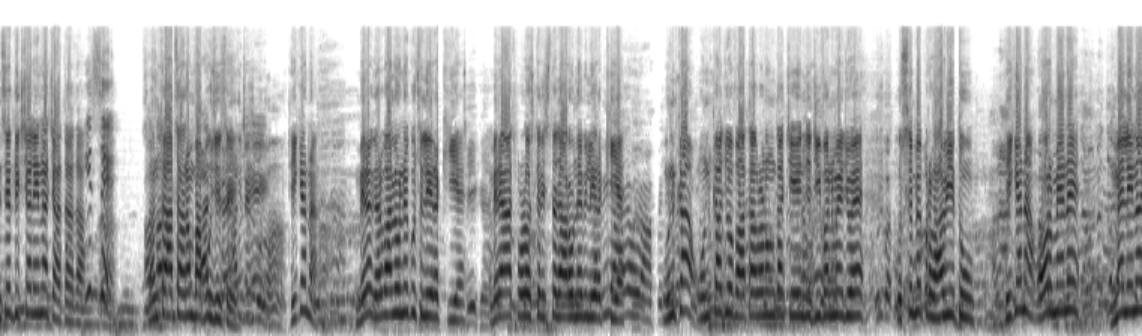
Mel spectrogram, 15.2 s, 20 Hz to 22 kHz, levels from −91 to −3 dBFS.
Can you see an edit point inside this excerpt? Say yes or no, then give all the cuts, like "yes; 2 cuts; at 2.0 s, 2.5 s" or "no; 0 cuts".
no; 0 cuts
